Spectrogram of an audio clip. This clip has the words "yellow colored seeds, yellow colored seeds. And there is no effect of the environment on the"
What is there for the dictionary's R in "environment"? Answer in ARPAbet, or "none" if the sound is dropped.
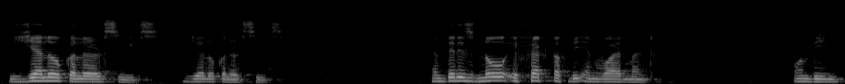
none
